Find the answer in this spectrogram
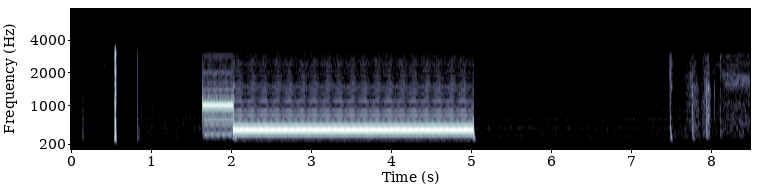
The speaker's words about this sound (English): stand by for tones.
